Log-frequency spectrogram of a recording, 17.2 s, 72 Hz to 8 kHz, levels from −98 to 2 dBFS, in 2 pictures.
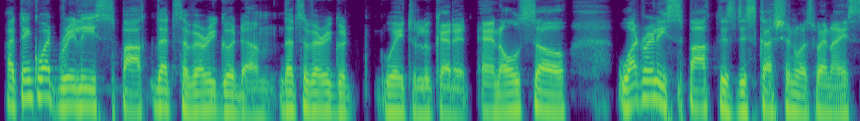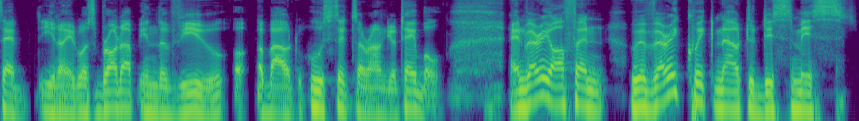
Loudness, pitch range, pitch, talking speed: -19 LUFS, 100-125 Hz, 110 Hz, 190 wpm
